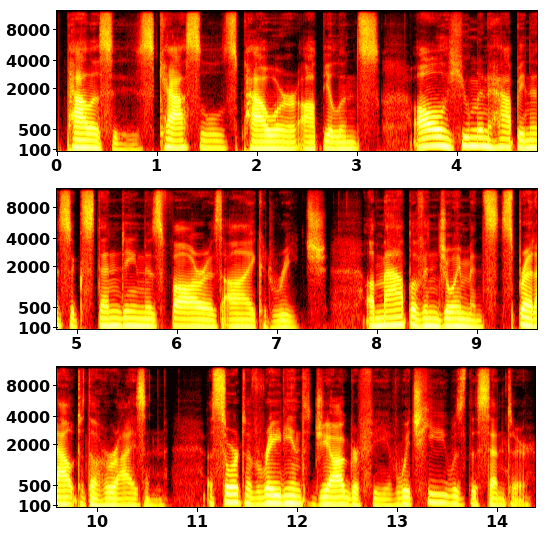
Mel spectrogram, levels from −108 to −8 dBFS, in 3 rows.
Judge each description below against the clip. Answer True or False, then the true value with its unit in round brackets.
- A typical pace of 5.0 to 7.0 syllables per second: False (4.2 syllables/s)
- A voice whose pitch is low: True (125 Hz)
